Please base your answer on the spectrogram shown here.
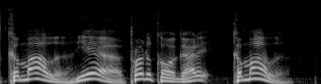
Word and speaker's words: Kamala: one is it Kamala Indian people say Kam KLA kamla okay ask Google man hit the Google Thum don't they have a Google pronation hold on let me it's Camala yeah protocol got it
